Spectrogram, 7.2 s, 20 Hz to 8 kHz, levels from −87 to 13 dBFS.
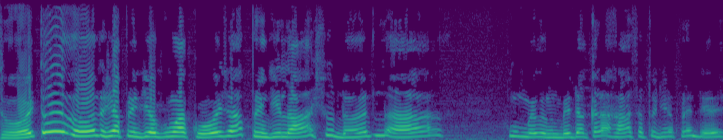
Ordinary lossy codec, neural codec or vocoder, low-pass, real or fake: none; none; none; real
